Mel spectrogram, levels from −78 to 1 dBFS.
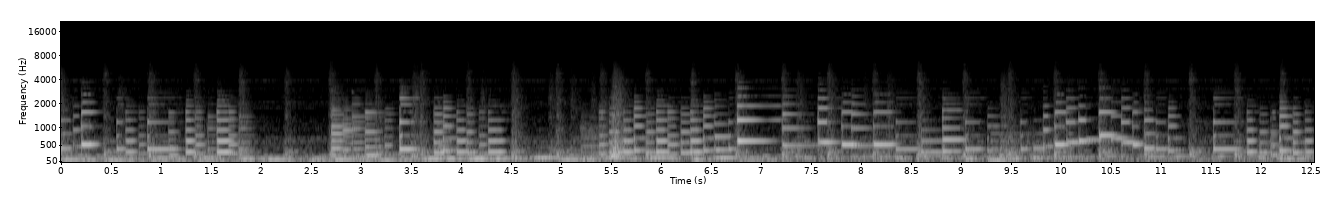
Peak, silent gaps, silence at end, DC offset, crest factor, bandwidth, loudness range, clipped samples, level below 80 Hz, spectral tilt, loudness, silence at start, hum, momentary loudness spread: -14 dBFS; none; 0 s; under 0.1%; 14 dB; 7.2 kHz; 2 LU; under 0.1%; -44 dBFS; -9.5 dB/octave; -30 LUFS; 0 s; none; 6 LU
